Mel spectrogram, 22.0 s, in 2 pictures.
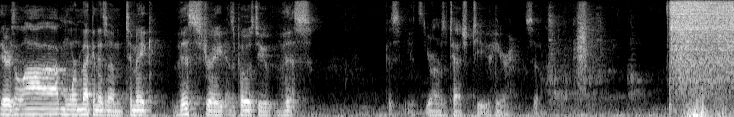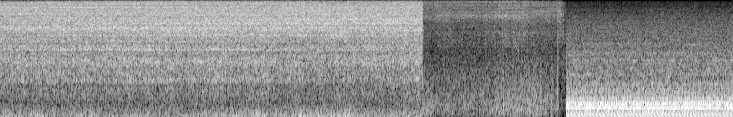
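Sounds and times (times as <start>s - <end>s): plasma cutter hissing: 10.0s - 19.5s.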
